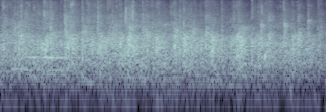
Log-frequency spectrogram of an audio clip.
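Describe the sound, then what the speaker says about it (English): A crowd at a heart-health talk on cutting salt applauds the chef who cooked their meal, a steady, full wash of clapping hands lasting a few seconds with no talking over it. "So please give her a big round of applause."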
